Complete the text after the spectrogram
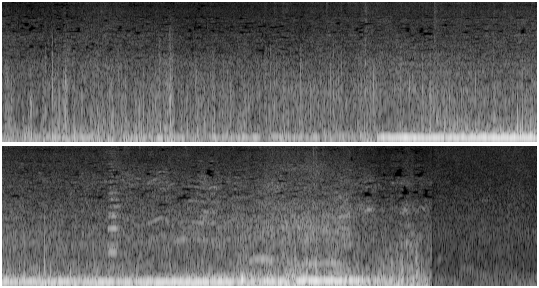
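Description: A sports car engine roars as it drives along a street.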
